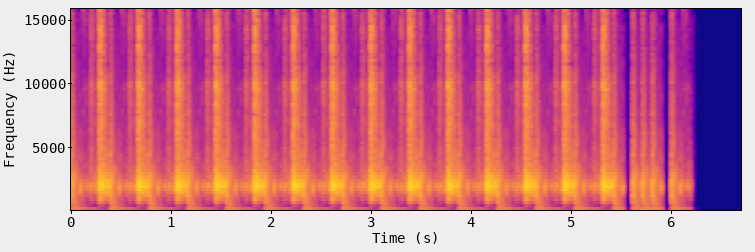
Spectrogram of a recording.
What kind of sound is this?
xKicks - Hummer
There are plenty of new xKicks still sitting on my computer here… and i mean tens of thousands of now-HQ distorted kicks just waiting to be released for free.
bass-drum, drum, hardcore, kick, distortion, hardstyle, distorted, techno, kickdrum, bass, bassdrum, gabber, beat, hard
